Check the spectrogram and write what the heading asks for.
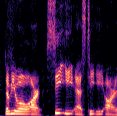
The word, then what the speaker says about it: Worcester: W O R C E S T E R.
